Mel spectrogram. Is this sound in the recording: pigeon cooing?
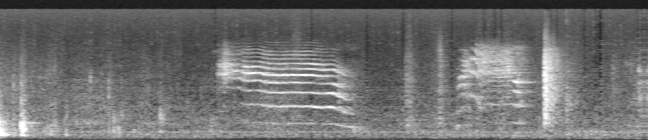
no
